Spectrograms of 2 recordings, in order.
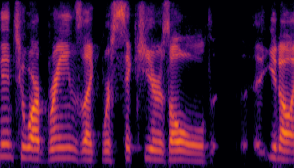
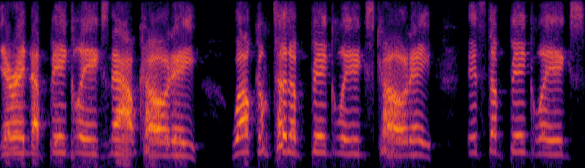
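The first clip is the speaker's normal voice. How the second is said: screeching puppet-like voice, pitched up; 8 semitones higher, 4 dB louder than usual. Imitating an irritating wrestler addressing Cody: Seth Rollins screeching in a Muppet voice. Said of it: "screeching to Cody in his fucking Muppet voice".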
